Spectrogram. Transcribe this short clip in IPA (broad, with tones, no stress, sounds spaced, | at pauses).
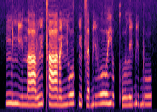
ŋ o˦ ɲ iː˨ n aː˨ v ĩ˦ tʰ aː˨ ɾ ã˨ ɲ oː˦ k ĩ˨ t͡s ɛ˨ ɓ i˦ β oː˦ j ʊ˨ kʼ u˨ l i˦ ɓ i˦ b u˦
